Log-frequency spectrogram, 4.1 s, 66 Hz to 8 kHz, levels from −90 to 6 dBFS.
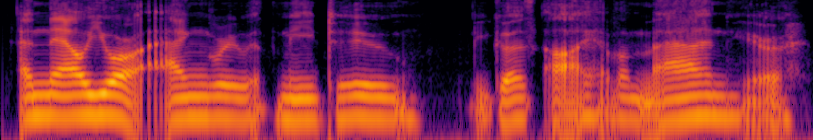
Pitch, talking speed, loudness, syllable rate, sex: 145 Hz, 205 wpm, -19 LUFS, 5.4 syllables/s, female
